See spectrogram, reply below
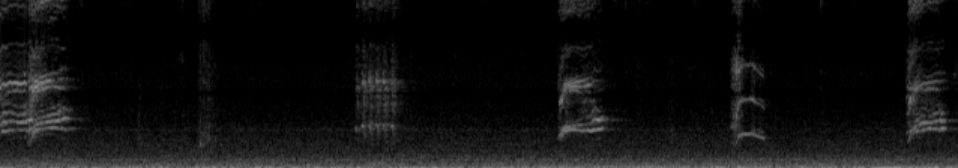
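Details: Canary singing: short sharp twittering phrases of stacked, downward-sliding whistled notes, about six bursts with gaps between them, against a steady low background rumble.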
